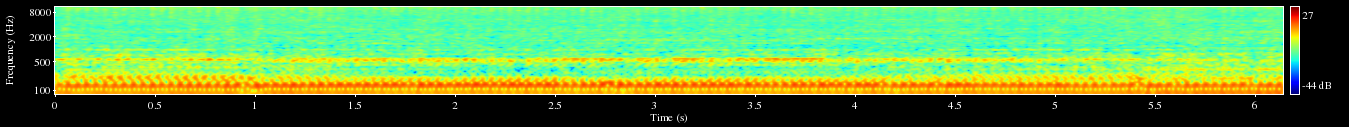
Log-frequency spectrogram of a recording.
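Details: Mitsubishi Evo 8 restarted at idle during an oil change, after a brief run to fill the new filter and topping up slightly low oil; fuel pump audible. Steady, even idle hum with low drone and faint whir, no knocks or misses; normal idle.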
